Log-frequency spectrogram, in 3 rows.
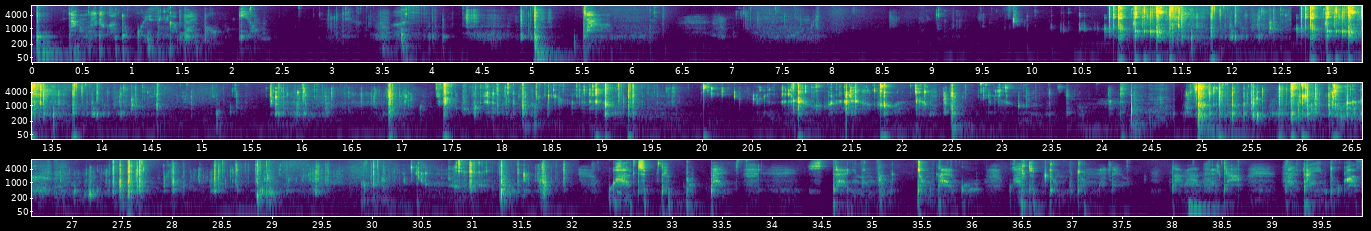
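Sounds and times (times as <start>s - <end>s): crunching hard candy shell: 9.1s - 23.5s, 24.1s - 32.1s.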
